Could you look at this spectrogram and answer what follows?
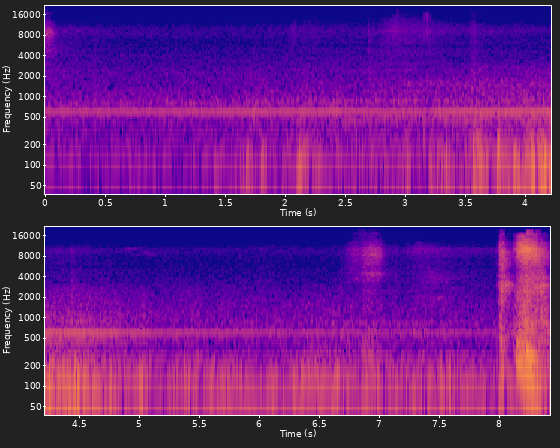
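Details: On waking in the morning, quiet sniffing and breathing build-up, then one sudden forceful sneeze; hard morning sneezing.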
